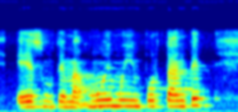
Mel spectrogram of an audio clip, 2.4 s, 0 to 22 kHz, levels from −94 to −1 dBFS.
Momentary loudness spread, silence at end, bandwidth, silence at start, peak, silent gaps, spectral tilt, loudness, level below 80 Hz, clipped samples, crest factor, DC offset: 4 LU; 0.3 s; 7.4 kHz; 0.15 s; -4 dBFS; none; -7 dB/octave; -19 LUFS; -62 dBFS; under 0.1%; 16 dB; under 0.1%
